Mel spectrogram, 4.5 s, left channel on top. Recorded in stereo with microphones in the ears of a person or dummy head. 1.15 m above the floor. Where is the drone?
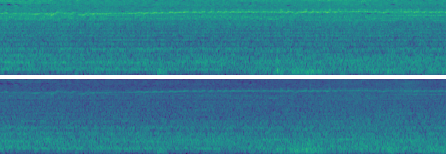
70° left (ahead or behind).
